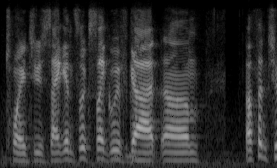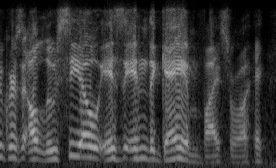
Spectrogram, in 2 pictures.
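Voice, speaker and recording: A man's voice: on the high side, expressive, moderate pace, bright, forceful tone, dull audio. A man casting an amateur video game match with playful, rambling play-by-play commentary full of ums. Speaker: esports caster.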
